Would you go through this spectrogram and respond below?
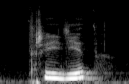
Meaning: to sort (to separate according to certain criteria)
- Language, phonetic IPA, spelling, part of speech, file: Czech, [ˈtr̝̊iːɟɪt], třídit, verb, Cs-třídit.ogg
